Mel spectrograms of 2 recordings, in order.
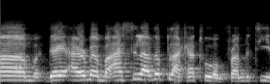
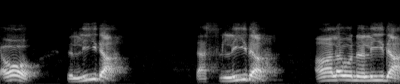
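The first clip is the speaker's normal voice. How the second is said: put-on light, lilting Swedish Jamaican accent. Recalling how a lady in Sweden singled out the speaker, Swedish Jamaican accent. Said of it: "In her little um Swedish Jamaican accent".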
